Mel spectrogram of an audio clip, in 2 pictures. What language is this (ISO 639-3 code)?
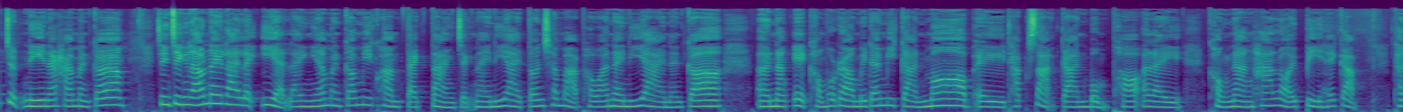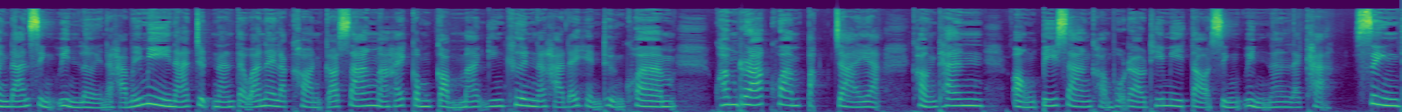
tha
